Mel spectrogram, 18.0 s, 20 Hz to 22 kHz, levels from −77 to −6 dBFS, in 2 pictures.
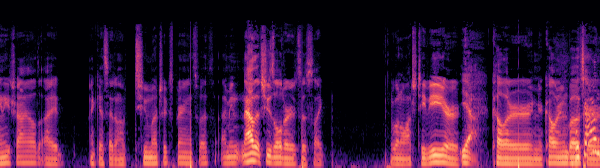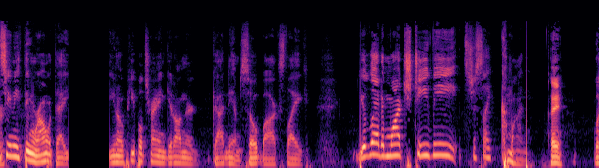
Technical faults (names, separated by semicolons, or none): DC step; rebuffering stall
